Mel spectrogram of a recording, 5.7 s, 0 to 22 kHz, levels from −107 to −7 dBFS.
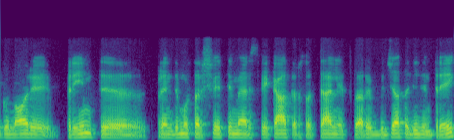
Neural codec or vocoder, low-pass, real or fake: none; 7.2 kHz; real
